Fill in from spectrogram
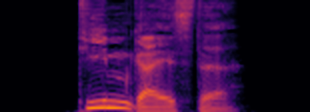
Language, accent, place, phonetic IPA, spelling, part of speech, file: German, Germany, Berlin, [ˈtiːmˌɡaɪ̯stə], Teamgeiste, noun, De-Teamgeiste.ogg
- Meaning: dative of Teamgeist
